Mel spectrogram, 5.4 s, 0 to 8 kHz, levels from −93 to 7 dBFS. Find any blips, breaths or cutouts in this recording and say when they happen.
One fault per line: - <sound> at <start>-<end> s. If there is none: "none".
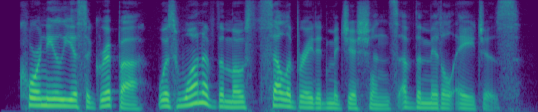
none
